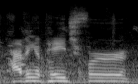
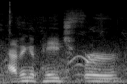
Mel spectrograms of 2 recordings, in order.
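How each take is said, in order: Both takes have the same delivery.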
